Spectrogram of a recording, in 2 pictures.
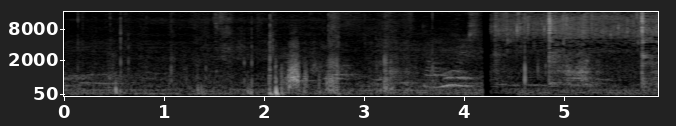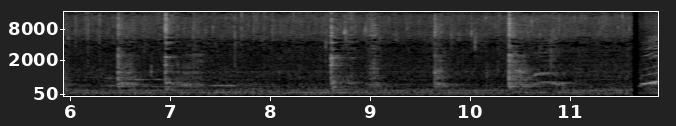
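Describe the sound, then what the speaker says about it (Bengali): Onion and garlic frying in oil in a pan, with a steady crackling sizzle and repeated scraping stirs running through the whole stretch, close and fairly loud. "বাদামি মতন পেঁয়াজ রসুন গুলো ভেজে নেব।"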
